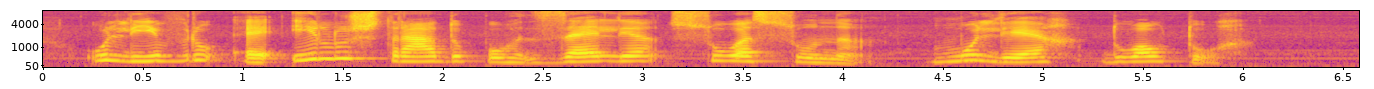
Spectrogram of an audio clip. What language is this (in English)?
Portuguese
